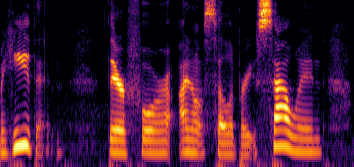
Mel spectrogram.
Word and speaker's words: Samhain: I know that a lot of people watch Supernatural, and I remember the episode where they called it Samhain. It is not Samhain. It is a Gaelic word, and the proper way to pronounce it is Samhain.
